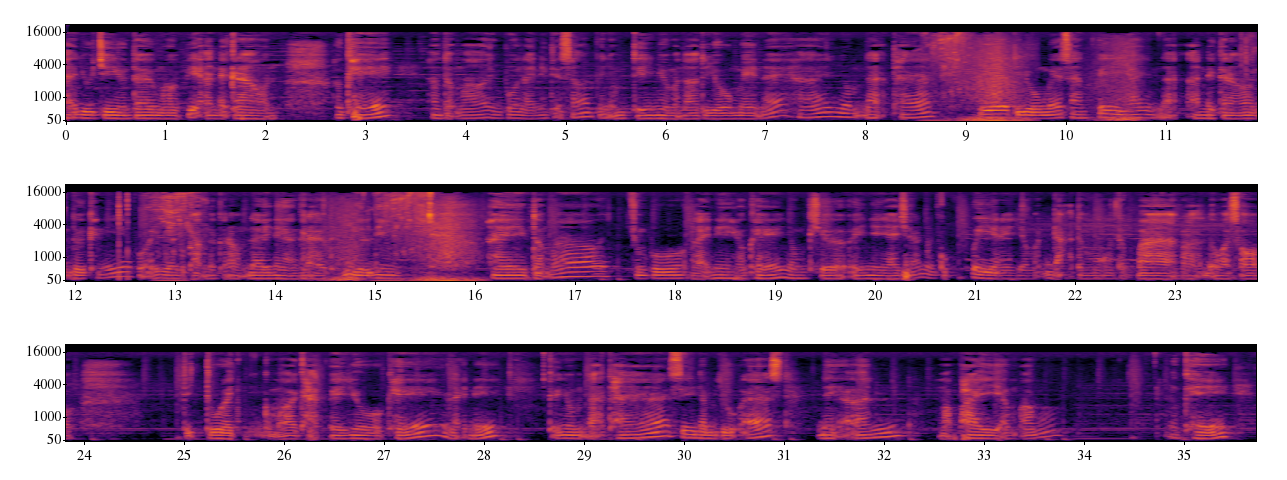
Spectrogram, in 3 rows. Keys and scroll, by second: 6.1 Escape, 8.0 space, 9.4 typing, 14.3 Escape, 14.5 Escape, 18.6-19.0 typing, 24.8 Escape, 25.6 Escape, 28.3-30.2 typing, 31.5-32.8 typing, 35.1 Escape.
